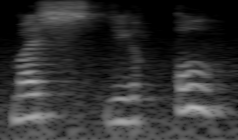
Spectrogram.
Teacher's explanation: یہاں پہ شین پہ تفشی کی آواز لے کر آنی ہے، حمز بھی ہوگا اس میں. را مرقق ہے، را باریک پڑھی جائے گی. قوف کو آپ نے پر پڑھنا ہے اور دونوں ہونٹوں کو گول کر کے پڑھنا ہے.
